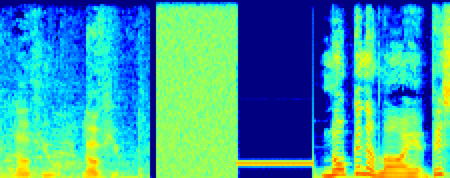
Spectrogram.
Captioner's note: static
